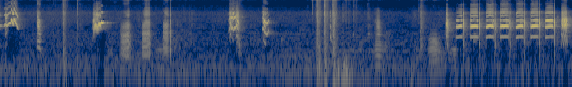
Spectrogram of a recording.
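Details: Javan myna excited by a lure recording, giving scattered harsh screeches and scratchy chatter, then a rapid, regular series of about ten clear ringing notes at the end.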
